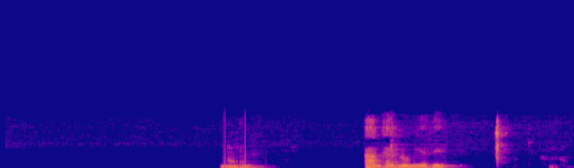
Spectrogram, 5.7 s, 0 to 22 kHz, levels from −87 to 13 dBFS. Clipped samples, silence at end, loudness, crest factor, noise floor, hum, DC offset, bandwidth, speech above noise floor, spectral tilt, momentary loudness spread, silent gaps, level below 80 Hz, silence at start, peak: under 0.1%; 0.2 s; -25 LUFS; 22 dB; -76 dBFS; none; under 0.1%; 7.4 kHz; 53 dB; -5 dB/octave; 13 LU; none; -68 dBFS; 2.2 s; -6 dBFS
